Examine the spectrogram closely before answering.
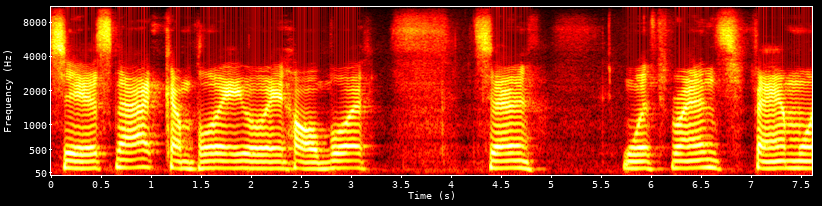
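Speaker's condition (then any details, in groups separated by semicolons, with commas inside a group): ALS; slow progression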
